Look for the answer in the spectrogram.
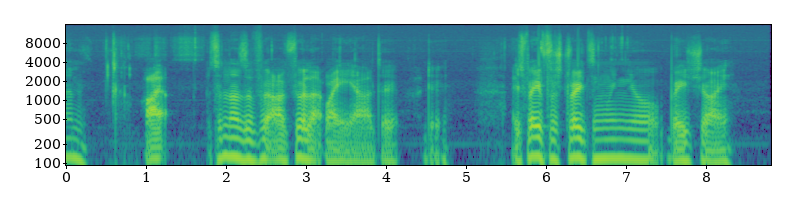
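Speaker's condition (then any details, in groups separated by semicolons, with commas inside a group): Cerebral palsy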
